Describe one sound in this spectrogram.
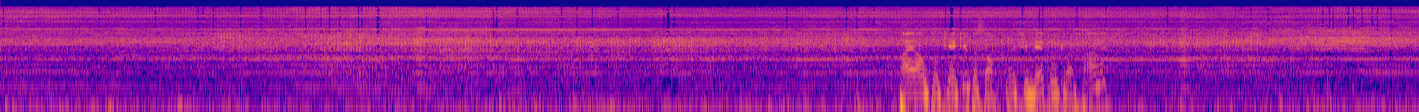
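A small model helicopter's motor whines steadily as it lifts off and flies close by.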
